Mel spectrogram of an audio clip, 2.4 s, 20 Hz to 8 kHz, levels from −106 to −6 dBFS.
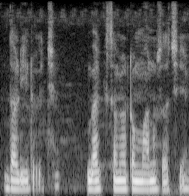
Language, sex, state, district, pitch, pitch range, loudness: Bengali, male, West Bengal, Purulia, 130 Hz, 125-140 Hz, -23 LUFS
